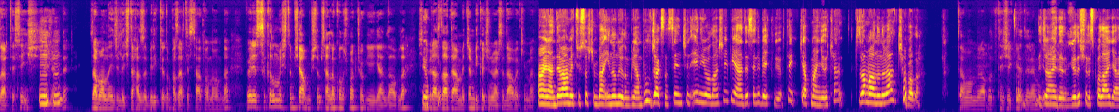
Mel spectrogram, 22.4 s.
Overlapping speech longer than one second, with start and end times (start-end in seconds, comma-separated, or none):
20.3-21.6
